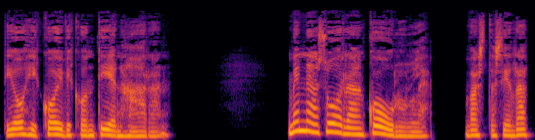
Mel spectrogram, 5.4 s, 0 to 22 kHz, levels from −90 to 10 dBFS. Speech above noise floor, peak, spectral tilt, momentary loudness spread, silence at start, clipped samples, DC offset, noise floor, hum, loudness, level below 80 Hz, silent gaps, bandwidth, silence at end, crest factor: 48 dB; 0 dBFS; -6 dB/octave; 12 LU; 0.05 s; under 0.1%; under 0.1%; -62 dBFS; none; -15 LUFS; -54 dBFS; 1.80-2.07 s, 2.78-2.86 s, 4.39-4.63 s; 15.5 kHz; 0.05 s; 14 dB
